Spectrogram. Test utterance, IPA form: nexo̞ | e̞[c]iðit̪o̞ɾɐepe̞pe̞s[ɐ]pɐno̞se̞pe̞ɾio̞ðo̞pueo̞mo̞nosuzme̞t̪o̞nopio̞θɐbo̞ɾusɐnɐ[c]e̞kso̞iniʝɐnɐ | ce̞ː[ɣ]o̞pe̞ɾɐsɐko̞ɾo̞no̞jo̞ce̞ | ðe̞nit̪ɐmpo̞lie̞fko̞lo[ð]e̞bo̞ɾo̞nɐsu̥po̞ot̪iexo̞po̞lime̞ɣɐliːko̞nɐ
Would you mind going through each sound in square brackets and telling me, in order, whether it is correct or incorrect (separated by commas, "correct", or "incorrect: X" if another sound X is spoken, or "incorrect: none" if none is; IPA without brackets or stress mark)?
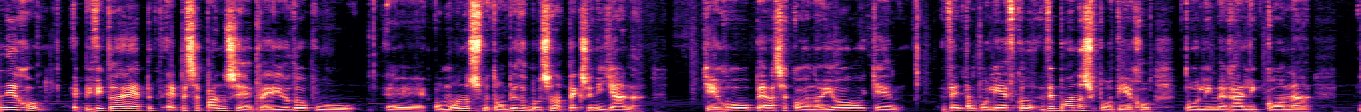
incorrect: p, correct, incorrect: p, correct, correct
